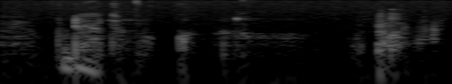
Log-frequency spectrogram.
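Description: A person's quiet murmur and mouth sounds, with a short low vocal sound near the start and a few faint clicks.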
